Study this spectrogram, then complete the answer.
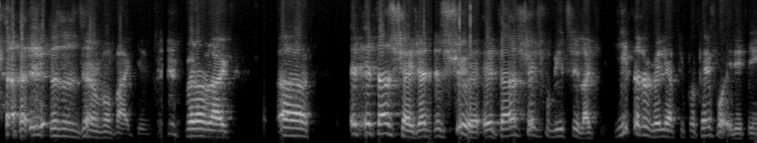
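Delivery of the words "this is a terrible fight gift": words spoken through laughter and giggling. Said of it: "Like, I'm laughing now".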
